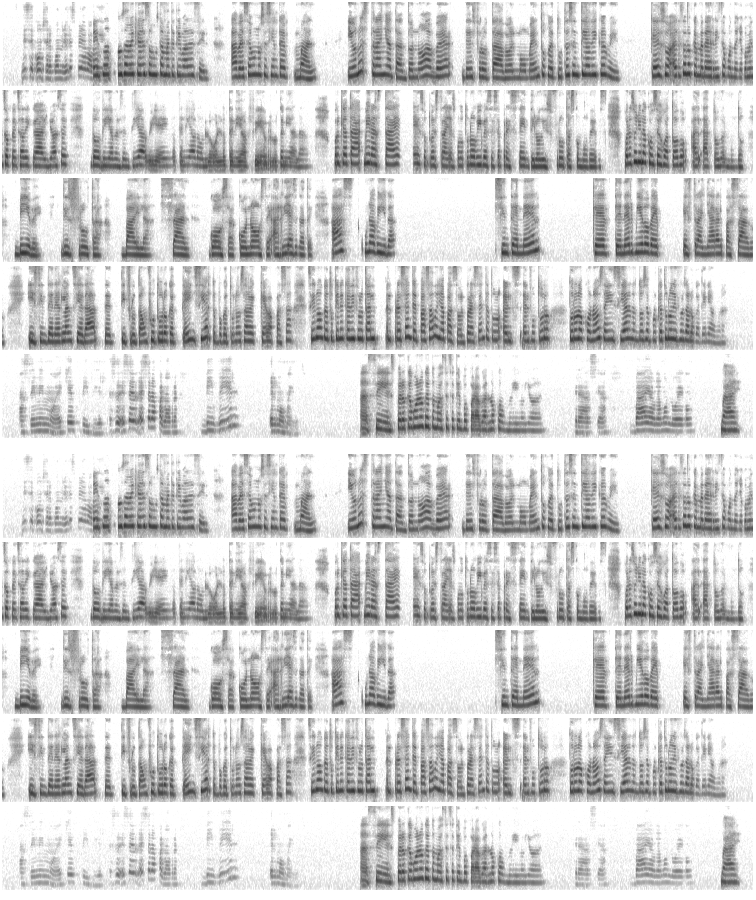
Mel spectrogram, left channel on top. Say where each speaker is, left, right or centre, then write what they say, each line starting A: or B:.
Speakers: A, on the left; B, on the left.
A: Dice, cónchale, cuando yo respiraba
B: Eso,
A: bien,
B: tú sabes que eso justamente te iba a decir. A veces uno se siente mal y uno extraña tanto no haber disfrutado el momento que tú te sentías de que bien Que eso, eso es lo que me da risa cuando yo comienzo a pensar de que ay, yo hace dos días me sentía bien, no tenía dolor, no tenía fiebre, no tenía nada. Porque hasta, mira, hasta e- eso tú extrañas cuando tú no vives ese presente y lo disfrutas como debes. Por eso yo le aconsejo a todo, al- a, todo el mundo, vive, disfruta, baila, sal, goza, conoce, arriésgate, haz una vida sin tener que tener miedo de extrañar al pasado y sin tener la ansiedad de disfrutar un futuro que es incierto porque tú no sabes qué va a pasar, sino que tú tienes que disfrutar el presente, el pasado ya pasó, el presente, tú no- el, el futuro, tú no lo conoces, es incierto, entonces ¿por qué tú no disfrutas lo que tienes ahora?
A: así mismo hay que vivir. Ese- ese- esa es la palabra, vivir el momento.
B: Así es, pero qué bueno que tomaste ese tiempo para hablarlo conmigo, Joan.
A: Gracias. Bye, hablamos luego.
B: Bye.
